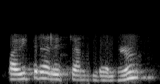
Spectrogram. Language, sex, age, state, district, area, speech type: Tamil, female, 18-30, Tamil Nadu, Sivaganga, rural, conversation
